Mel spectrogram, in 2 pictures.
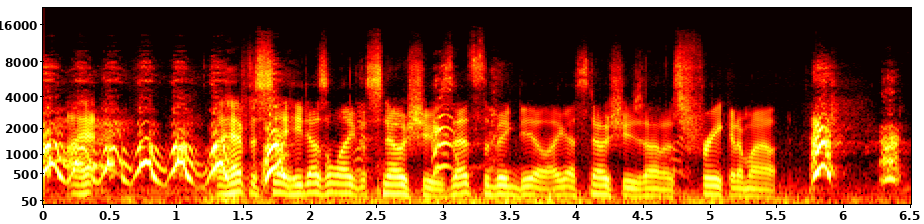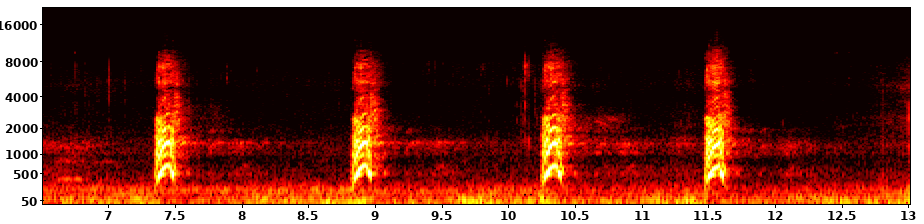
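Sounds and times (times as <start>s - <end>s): dog barking: 0.0s - 1.9s, 2.9s - 3.2s, 5.8s - 6.5s, 7.3s - 7.6s, 8.8s - 9.2s, 10.2s - 10.6s, 11.4s - 11.8s.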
